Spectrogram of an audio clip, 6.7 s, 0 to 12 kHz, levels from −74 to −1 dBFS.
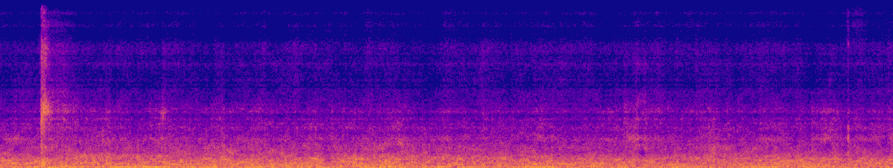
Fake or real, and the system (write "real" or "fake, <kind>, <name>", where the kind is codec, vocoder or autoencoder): fake, codec, HILCodec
